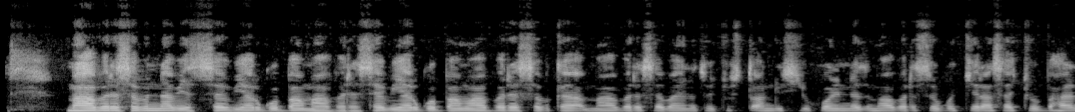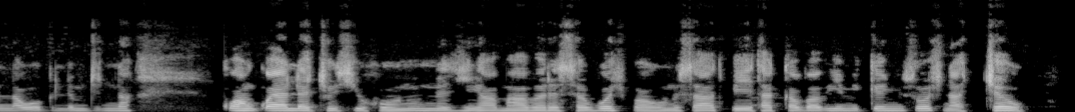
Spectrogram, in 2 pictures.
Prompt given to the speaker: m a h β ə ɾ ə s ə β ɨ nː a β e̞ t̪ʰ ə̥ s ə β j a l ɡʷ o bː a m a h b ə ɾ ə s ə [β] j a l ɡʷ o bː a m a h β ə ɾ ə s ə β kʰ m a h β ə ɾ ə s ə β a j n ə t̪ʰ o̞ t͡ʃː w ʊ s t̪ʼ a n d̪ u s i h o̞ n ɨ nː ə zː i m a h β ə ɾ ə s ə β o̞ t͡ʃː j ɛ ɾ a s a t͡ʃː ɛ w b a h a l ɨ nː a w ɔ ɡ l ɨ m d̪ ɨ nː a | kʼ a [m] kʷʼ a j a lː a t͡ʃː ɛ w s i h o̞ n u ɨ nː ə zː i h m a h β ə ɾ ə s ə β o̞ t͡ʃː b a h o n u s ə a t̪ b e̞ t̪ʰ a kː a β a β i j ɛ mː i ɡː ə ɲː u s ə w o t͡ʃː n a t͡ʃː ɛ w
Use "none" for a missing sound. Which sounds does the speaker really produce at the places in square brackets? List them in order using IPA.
β, ŋ

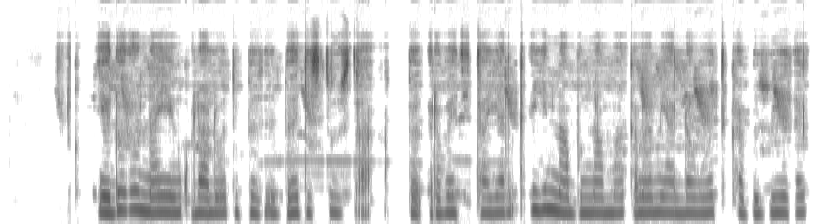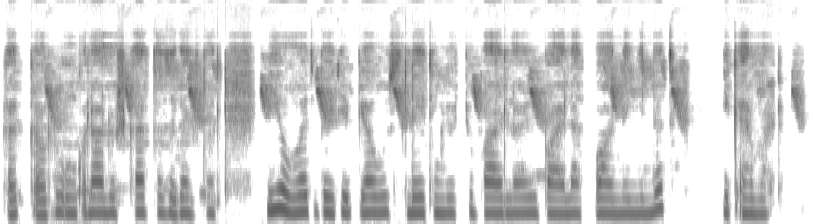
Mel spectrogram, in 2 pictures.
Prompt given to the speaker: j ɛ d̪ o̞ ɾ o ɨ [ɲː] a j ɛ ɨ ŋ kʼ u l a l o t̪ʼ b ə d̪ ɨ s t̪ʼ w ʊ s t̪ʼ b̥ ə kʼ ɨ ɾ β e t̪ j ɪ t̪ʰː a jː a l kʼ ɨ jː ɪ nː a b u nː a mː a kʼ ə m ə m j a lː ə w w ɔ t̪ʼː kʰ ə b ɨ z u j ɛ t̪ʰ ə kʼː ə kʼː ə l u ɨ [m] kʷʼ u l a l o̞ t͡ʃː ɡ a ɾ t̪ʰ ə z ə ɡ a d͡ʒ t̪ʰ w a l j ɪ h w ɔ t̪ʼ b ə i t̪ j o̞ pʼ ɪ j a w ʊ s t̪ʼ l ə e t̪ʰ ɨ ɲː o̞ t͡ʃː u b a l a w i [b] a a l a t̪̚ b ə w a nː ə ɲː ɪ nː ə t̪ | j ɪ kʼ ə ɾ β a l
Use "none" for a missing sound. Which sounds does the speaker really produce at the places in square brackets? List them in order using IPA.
nː, ŋ, b

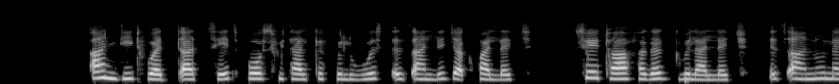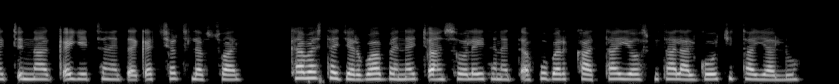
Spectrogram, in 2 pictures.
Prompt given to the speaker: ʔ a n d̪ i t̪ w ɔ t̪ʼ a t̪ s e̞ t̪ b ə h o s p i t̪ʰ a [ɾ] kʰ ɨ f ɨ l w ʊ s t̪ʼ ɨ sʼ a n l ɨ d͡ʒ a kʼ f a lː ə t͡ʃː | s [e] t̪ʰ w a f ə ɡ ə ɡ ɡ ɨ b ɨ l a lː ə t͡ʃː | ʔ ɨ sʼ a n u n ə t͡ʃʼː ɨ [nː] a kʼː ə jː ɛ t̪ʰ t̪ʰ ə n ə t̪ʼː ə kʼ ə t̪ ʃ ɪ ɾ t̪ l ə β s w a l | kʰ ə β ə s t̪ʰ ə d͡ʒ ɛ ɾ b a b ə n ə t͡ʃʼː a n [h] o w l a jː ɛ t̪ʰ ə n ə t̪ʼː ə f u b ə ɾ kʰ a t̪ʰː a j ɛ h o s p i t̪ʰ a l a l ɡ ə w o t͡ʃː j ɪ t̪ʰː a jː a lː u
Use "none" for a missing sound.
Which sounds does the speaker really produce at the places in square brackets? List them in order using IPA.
l, e, nː, s

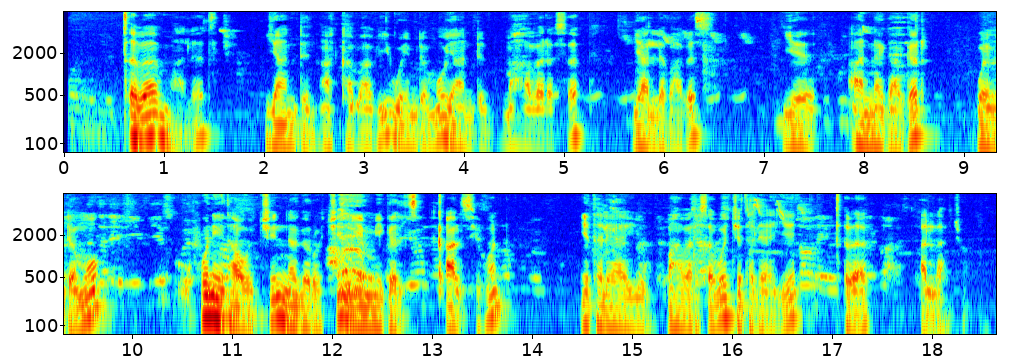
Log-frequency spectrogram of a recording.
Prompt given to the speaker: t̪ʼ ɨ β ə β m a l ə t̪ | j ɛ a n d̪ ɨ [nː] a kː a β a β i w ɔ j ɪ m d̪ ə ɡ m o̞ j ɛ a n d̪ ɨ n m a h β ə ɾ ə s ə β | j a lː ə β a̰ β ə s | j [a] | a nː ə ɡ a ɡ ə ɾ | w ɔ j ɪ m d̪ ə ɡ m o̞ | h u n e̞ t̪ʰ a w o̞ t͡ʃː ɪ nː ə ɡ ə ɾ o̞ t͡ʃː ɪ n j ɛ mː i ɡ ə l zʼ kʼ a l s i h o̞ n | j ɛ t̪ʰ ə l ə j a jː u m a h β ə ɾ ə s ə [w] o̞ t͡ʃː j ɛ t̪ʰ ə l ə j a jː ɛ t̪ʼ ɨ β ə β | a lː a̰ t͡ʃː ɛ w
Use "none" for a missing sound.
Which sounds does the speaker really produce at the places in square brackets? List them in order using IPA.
n, ɛ, β

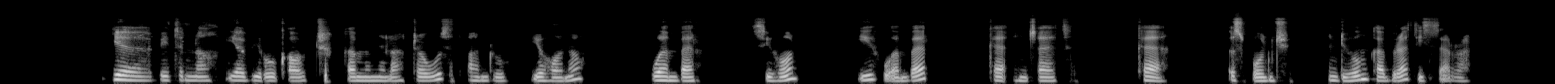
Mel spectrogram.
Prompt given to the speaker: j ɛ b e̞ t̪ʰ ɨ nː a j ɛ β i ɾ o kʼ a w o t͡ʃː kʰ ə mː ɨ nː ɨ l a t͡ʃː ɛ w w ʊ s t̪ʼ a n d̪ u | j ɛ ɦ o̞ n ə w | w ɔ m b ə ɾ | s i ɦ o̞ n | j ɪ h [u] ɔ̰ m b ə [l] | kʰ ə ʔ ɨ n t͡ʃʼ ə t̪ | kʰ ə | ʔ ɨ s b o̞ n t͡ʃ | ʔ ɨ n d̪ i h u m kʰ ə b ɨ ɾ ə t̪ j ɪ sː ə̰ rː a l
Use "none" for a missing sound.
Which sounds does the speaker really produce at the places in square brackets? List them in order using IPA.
w, ɾ

